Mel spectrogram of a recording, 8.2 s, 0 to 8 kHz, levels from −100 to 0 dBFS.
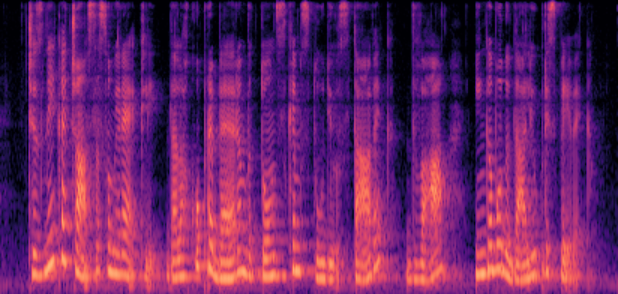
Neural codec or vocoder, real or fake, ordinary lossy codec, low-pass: none; real; none; none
